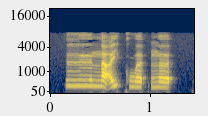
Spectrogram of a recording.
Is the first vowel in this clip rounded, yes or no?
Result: no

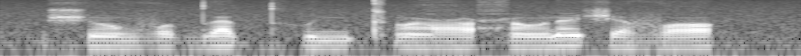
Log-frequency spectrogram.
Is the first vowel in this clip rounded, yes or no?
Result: yes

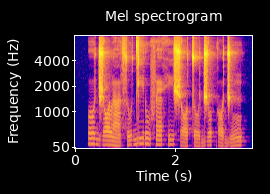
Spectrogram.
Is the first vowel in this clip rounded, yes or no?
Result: yes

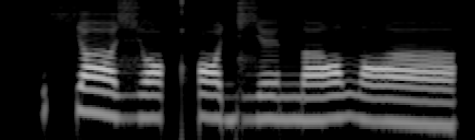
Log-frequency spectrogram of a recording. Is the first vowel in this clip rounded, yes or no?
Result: no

